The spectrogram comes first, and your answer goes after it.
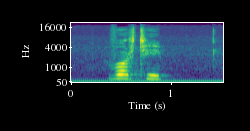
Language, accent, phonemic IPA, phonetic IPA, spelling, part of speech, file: Armenian, Eastern Armenian, /voɾˈtʰi/, [voɾtʰí], որդի, noun, Hy-որդի.ogg
- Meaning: 1. son 2. offspring of any gender, child 3. heir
